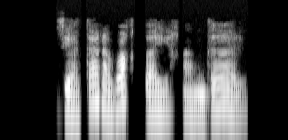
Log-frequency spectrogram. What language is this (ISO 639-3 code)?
pus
